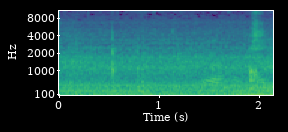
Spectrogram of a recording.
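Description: Car engine idling steadily, a low even hum, with a short exclaimed "oh" near the end.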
